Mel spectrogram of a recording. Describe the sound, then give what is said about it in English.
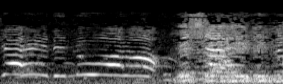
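A single loud voice calls out a drawn-out, sing-song line, then a crowd answers together in a dense, roaring shout, a call-and-response chant at a gathering outside a family home in Nablus, northern West Bank, led by his son welcoming his father's martyrdom. “In this video posted by a Palestinian news agency, …'s son is leading the crowd, welcoming the martyrdom of his father.”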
